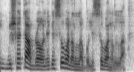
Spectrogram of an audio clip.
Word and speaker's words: সুবহানাল্লাহ: সুবহানাল্লাহ। না সুবহানাল্লাহ নয়। সুবহানাল্লাহ। এটা হল সঠিক উচ্চারণ।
